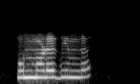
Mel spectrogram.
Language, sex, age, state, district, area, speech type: Santali, female, 30-45, West Bengal, Birbhum, rural, conversation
